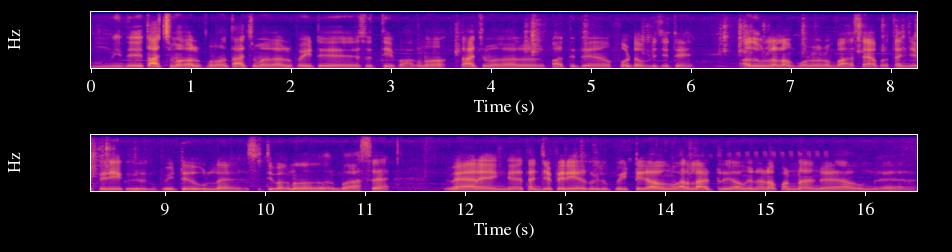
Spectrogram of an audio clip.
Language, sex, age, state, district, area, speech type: Tamil, male, 18-30, Tamil Nadu, Kallakurichi, urban, spontaneous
